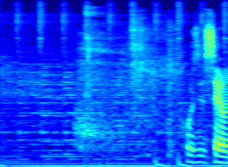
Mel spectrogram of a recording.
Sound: breathes out

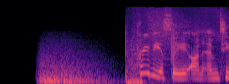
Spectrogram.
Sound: whooshing

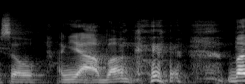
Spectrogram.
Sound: giggles

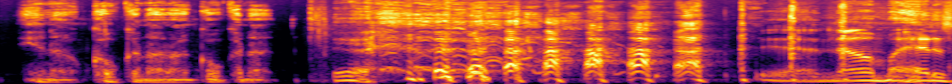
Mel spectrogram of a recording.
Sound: group laughing

